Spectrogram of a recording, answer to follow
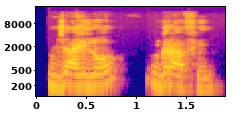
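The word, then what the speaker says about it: xylography: हूं दोबारा जाइलो ग्राफी यहां पर भी एक बात ध्यान से देखनी है कि यह वर्ड एक्स से शुरू हुआ है और एक्स के बाद वा आया है जब भी एक्स के बाद वा आए या फिर ए ई आई ओ में से कुछ भी आए तो वहां पर एक्स का उच्चारण हम ज करेंगे क्लियर आई होप आपके सारे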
